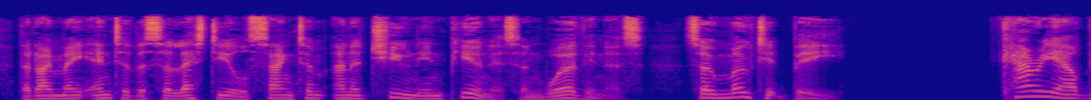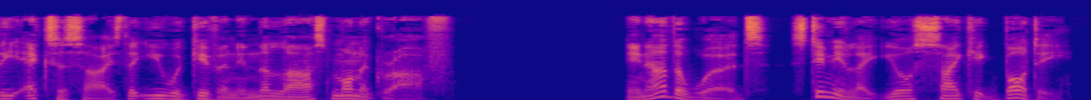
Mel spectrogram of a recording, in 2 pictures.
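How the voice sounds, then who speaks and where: A man reading esoteric lessons aloud in a measured, solemn way. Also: mid-range voice, a little mellow, no echo, clean studio sound. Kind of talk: scripted narration.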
